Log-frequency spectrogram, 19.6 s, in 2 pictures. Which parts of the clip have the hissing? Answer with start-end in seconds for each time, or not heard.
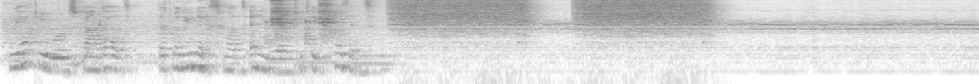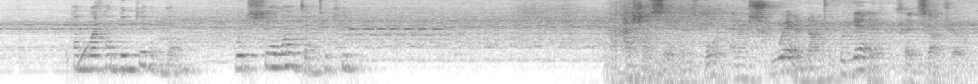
2.6-7.2, 14.8-19.5.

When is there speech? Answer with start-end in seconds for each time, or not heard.
0.1-3.9, 10.5-13.6, 15.8-19.5.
